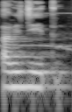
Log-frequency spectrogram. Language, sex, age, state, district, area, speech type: Maithili, male, 18-30, Bihar, Darbhanga, rural, spontaneous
